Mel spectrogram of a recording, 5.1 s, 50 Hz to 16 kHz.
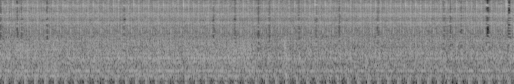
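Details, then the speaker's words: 1985 Honda CT110 6-volt postie in gear under light load: steady rapid low thumping with a dull mechanical knock on each beat; owner suspects piston slap or a worn big end bearing. "If your bike has got a strange knocking noise coming from the engine, you're not alone. My 6-volt postie, Red Dog, has developed an engine knock."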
